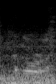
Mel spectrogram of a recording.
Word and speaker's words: Canora: It's spelled like Canada. Canada. In English, Canora. Yeah, Canora.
